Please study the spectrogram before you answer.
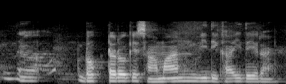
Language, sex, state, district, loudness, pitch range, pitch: Hindi, male, Madhya Pradesh, Bhopal, -17 LUFS, 140-160 Hz, 150 Hz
